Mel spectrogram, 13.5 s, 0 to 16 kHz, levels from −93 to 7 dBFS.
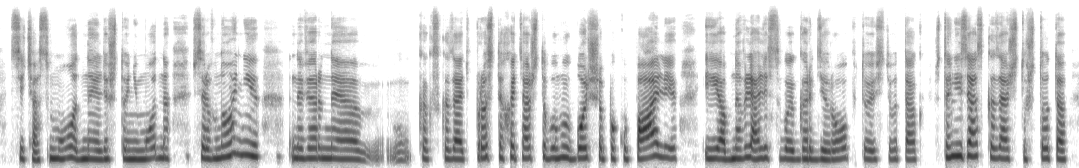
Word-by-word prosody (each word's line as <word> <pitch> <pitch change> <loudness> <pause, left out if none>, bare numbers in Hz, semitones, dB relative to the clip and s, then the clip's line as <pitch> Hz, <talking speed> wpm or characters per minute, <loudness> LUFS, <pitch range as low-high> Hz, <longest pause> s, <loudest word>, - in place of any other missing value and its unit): сейчас 195 -2 -4
модно 205 -2 +2
или 200 +1 0
что 205 0 -4
не 200 0 +3
модно, 220 +2 0 0.3
всё 230 - -2
равно 215 +4 +2
они, 295 -4 +1 0.4
наверное, 220 -2 +1
э, - - -4 0.3
ну, 180 - -14
как 200 -2 -7
сказать, 200 -2 0
просто 240 +1 -1
хотят, 225 -2 -1
чтобы 225 -3 -2
мы 235 +1 +2
больше 225 +2 +2
покупали 220 +3 +3 0.3
и 215 0 +2
обновляли 210 +2 +3
свой 210 -2 -2
гардероб, 200 +1 -1
то 210 - -6
есть 195 +1 -6
вот 200 0 -8
так, 195 -1 -3
что 240 - -2
нельзя 270 +1 +5
сказать, 225 -6 -2
что 205 - -9
что-то 210 -1 -2
215 Hz, 145 wpm, -24 LUFS, 200-225 Hz, 0.4 s, нельзя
